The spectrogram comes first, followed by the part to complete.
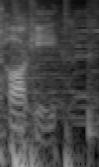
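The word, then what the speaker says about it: Hawkee: And also, the last stage of the game, I swear it's it's another head-to-head race against hockey. And I spelled like hawk but with two e.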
